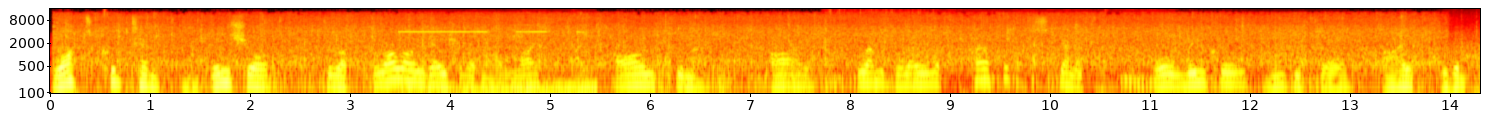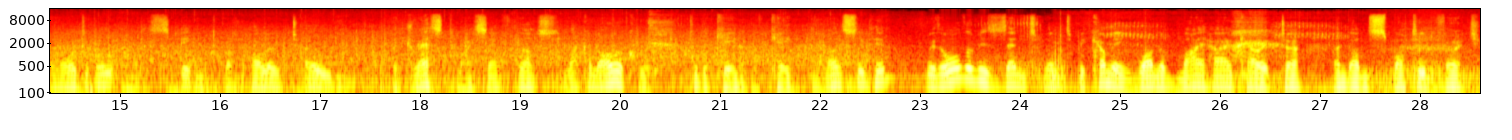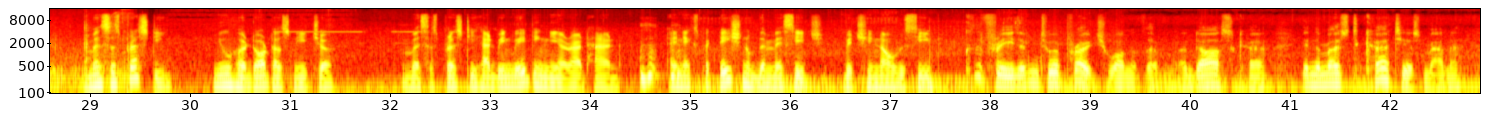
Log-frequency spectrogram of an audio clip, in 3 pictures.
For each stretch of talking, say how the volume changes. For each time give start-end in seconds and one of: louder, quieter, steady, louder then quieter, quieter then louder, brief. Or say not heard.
0.0-42.8 louder.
